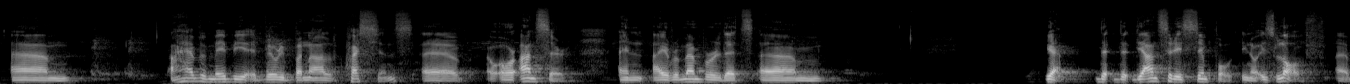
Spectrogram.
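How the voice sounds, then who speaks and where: Hesitant man, lowish voice. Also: a little mellow. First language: Italian. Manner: halting, hesitant, with many pauses and restarts. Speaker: panel speaker. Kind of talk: reflective public conversation.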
